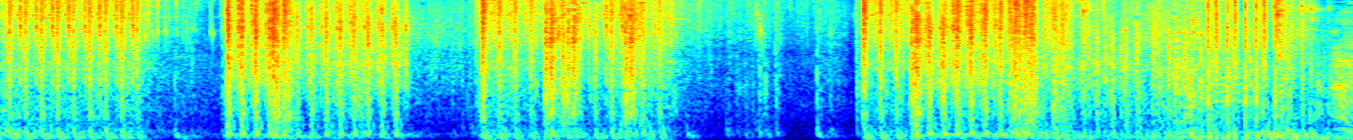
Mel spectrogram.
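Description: Bullfrog SMG fire in the video game Warzone, rapid sustained automatic bursts close and loud, with short gaps between volleys and no talk.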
